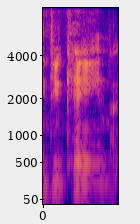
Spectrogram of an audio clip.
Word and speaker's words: Duquesne: And it's Callie Duquesne in that show. And it's spelled exactly the same. So yes, it's Duquesne.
